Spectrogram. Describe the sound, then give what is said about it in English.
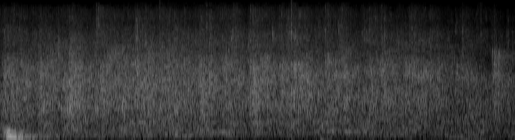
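Sustained audience applause for a Texas Republican speaker, a dense wash of many hands clapping at a steady, even level for several seconds with no one speaking over it. “You didn't know that you were going to be applauding a Texas Republican before tonight.”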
